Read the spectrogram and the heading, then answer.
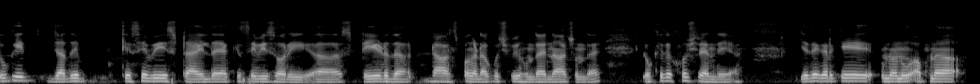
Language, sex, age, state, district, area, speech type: Punjabi, male, 30-45, Punjab, Kapurthala, urban, spontaneous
